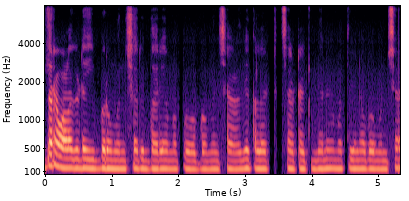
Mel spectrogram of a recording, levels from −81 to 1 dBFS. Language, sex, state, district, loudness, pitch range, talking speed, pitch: Kannada, male, Karnataka, Koppal, -18 LUFS, 150-160 Hz, 155 wpm, 150 Hz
